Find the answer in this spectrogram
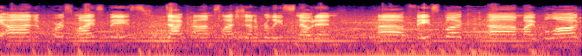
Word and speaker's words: Snowden: And the site for that is http:/Jennifer Lee Snowden, like a den of snow, and Lee is spelled like the boy's name.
